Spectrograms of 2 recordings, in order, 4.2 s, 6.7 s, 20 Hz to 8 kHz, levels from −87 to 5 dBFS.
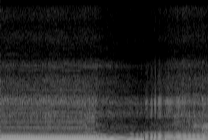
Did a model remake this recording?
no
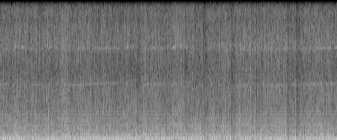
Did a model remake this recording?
no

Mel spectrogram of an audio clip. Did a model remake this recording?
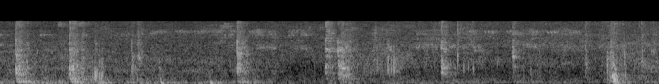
no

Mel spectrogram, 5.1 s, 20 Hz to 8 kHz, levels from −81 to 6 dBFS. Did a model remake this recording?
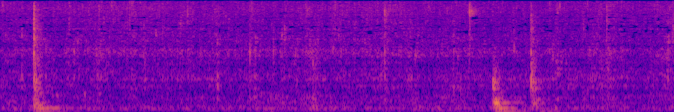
no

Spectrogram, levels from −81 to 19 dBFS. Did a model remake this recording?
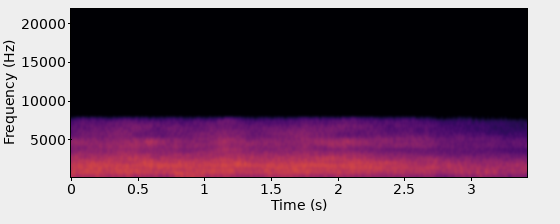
yes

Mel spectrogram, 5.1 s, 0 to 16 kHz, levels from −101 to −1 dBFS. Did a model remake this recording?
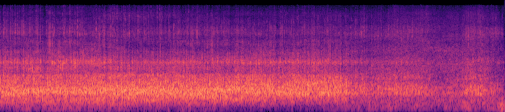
no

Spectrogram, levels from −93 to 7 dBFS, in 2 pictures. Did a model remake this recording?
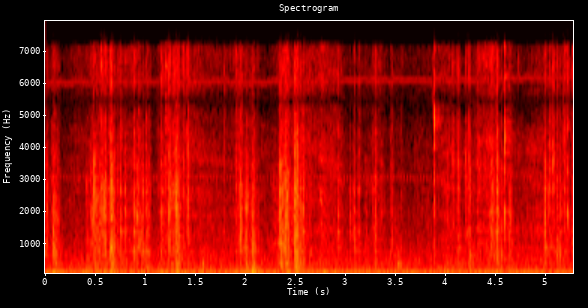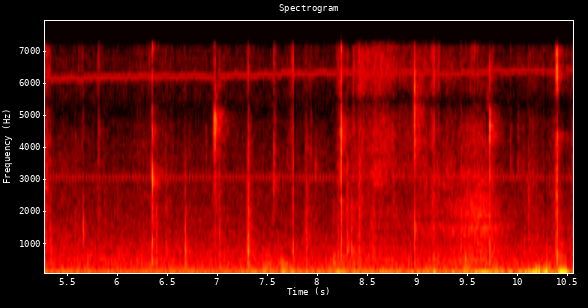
no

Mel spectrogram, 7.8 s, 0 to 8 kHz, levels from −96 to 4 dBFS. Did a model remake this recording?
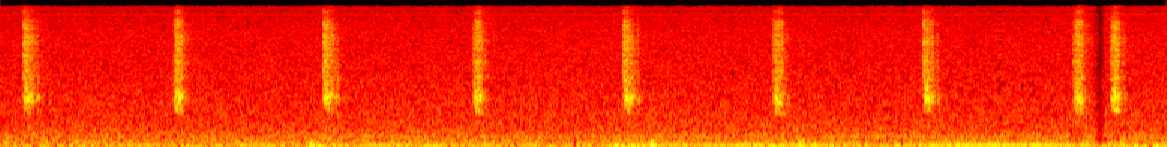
no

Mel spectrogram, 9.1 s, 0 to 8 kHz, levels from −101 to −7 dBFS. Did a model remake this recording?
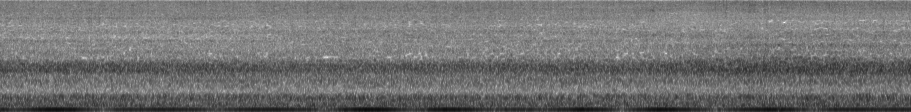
no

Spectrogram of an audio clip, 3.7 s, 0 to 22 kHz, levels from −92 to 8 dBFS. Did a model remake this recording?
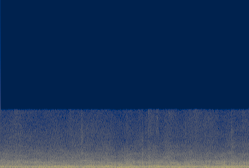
yes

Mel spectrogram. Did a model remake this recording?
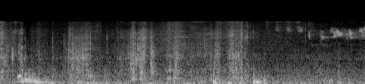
yes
